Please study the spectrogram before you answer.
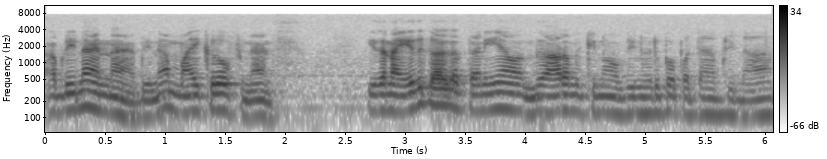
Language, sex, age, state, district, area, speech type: Tamil, male, 30-45, Tamil Nadu, Viluppuram, urban, spontaneous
